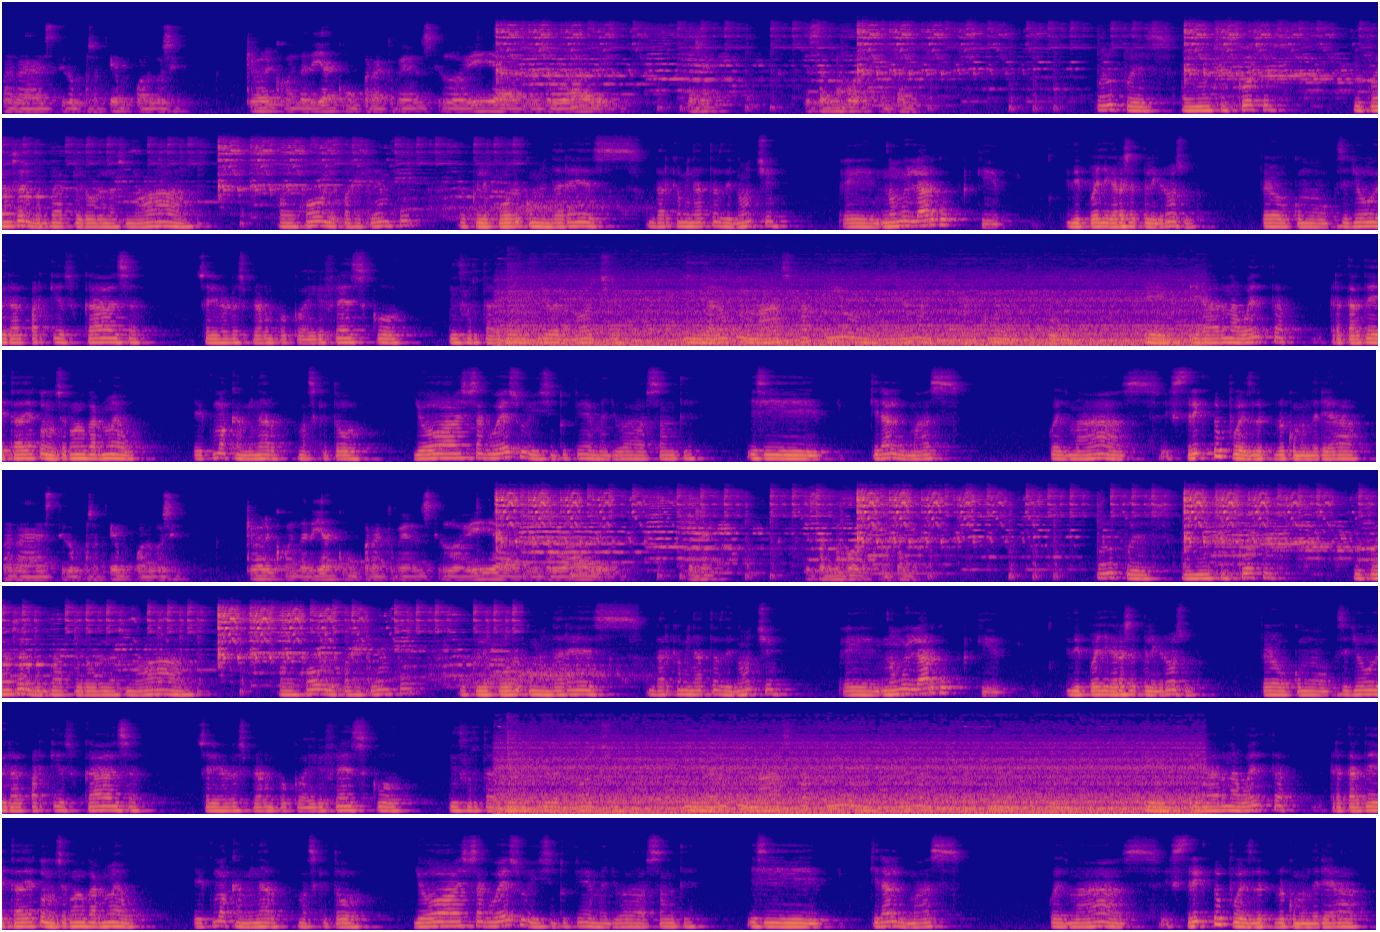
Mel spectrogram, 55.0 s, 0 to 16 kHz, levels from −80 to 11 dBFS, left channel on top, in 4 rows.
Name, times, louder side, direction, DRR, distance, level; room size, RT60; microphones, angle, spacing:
voice 1, 0.0-1.7 2.4-6.2 6.8-7.1 8.0-9.1, equal, 20° right, 0 dB, 1.5 m, -32 dB
sound 1, 4.7-20.0, right 8 dB, 55° right, 0.5 m, -29 dB
voice 2, 10.9-12.9 13.5-15.7 16.5-17.8 18.3-21.5 22.1-23.2 23.5-23.8 24.4-25.7 26.4-28.9 29.5-31.5 32.0-33.8 34.3-38.2 38.9-40.4 40.8-42.6 43.2-44.9 45.4-48.2 48.7-49.5 50.0-50.8 51.8-54.8, equal, 10° left, 3 dB, 0.4 m, -25 dB
sound 2, 32.4-39.6, right 2 dB, 85° right, 0.7 m, -26 dB
7.6 x 2.8 x 5.6 m, 0.67 s
head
